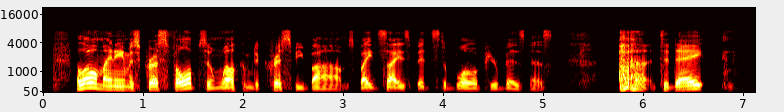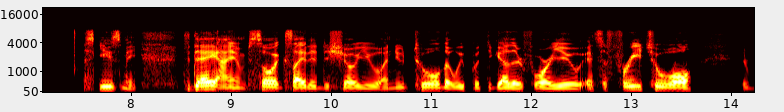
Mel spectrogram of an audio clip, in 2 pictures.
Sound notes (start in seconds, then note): 5.7 clears throat; 5.7 coughs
